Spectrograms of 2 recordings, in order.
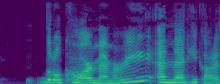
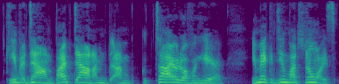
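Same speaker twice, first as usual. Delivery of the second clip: grumpy sleepy hand; 3 semitones higher, 5 dB louder than usual. Pretend. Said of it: "the other hand kept popping up and saying".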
